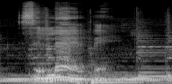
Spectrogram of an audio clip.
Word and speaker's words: selepe: An axe in Setswana is selepe. That's how you say an axe in Setswana.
